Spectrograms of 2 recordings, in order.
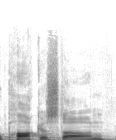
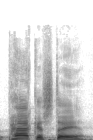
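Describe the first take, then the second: First: "Pakistan" with broad ah vowels, PAHK-uh-stahn; slow, lower "Pakistan" with both a's as "ah"; corrected pronunciation. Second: "Pakistan" with flat short a's, as in "pack" and "stan"; Southern-style "Pakistan", both a's as in "cat"; Southern pronunciation. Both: Shown as a demonstration. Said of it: "as I was corrected one time".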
